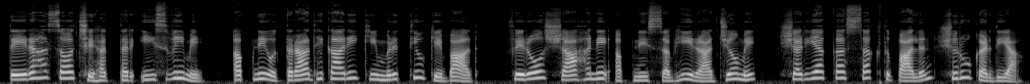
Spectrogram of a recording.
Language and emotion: Hindi, neutral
